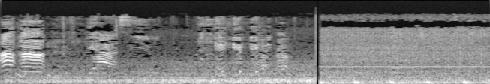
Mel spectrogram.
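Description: Laughter in the first moment, then steady low road noise and engine rumble inside a moving car's cabin. A sudden cut about four seconds in gives way to a different low rumble with uneven thuds and a faint steady hum.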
